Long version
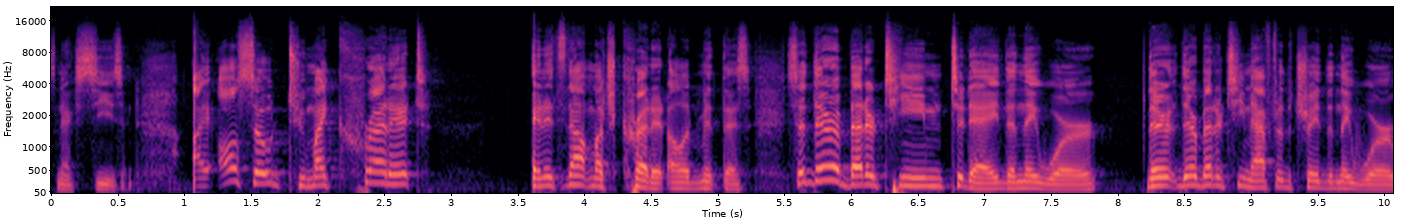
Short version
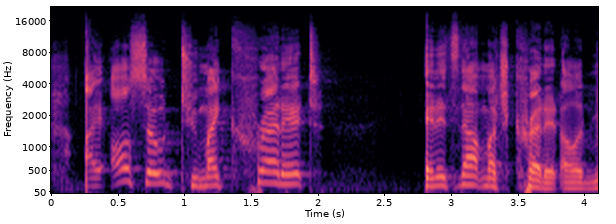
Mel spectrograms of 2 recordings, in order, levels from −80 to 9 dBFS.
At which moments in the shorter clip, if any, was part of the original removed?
none

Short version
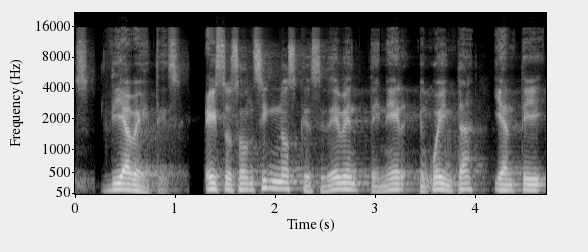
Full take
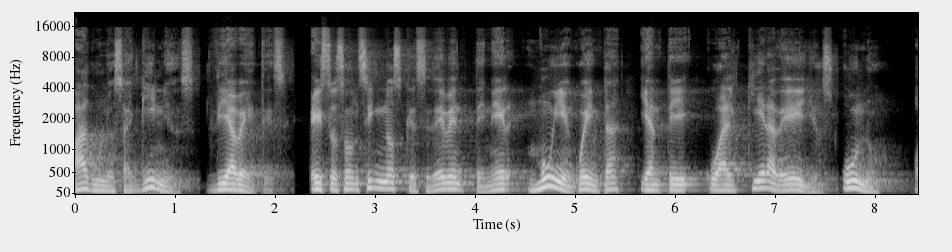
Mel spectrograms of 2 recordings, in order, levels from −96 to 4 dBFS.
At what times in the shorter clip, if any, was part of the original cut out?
3.4 s

